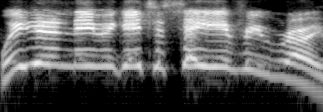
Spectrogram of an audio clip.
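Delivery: very high, loud, exasperated yelling. Speaker criticizes a paranormal investigation, yelling. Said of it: "Sorry, me yelling".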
